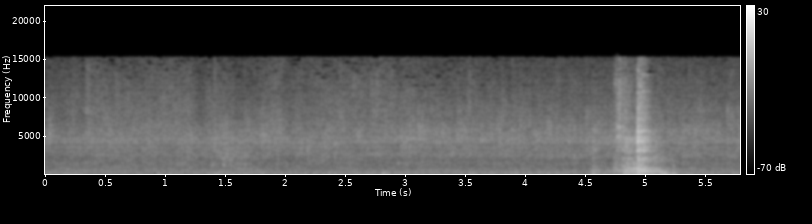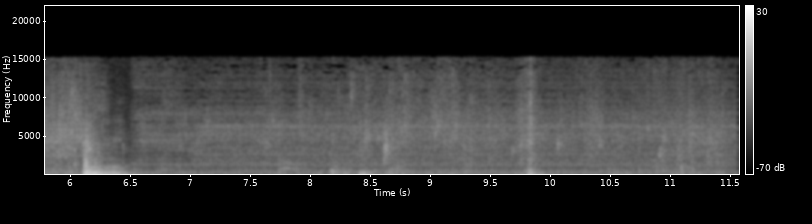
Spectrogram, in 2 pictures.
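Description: Kitchen tap running into the sink during hand dishwashing, with a ringing clink of a dish about five seconds in and a knock about a second later, after which the running water stops. A few light clatters of dishes follow.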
